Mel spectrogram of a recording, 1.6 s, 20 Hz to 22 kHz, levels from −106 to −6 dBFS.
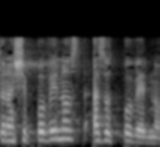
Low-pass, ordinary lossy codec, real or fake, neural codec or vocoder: none; none; real; none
